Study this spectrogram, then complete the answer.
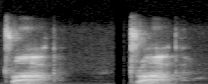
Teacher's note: the short o becomes a long ah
